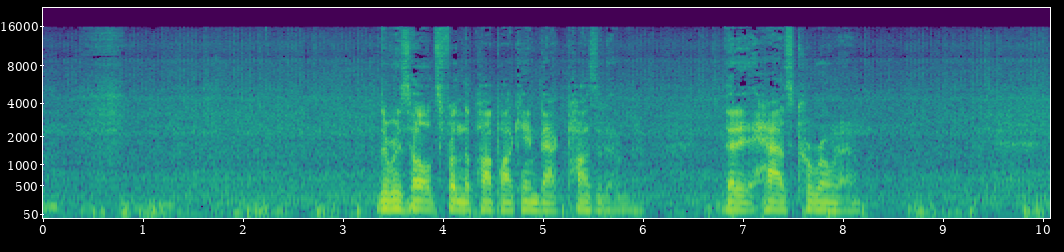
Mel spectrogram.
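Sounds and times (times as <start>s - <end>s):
background hiss: 0.0s - 2.2s
low uneven rumble: 0.0s - 10.0s.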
